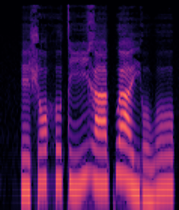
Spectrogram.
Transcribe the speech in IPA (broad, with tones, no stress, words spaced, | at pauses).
e˨ʃɔ˧ho˧ tiː˨˦ɣaː˧kʷaː˦˨ jo˨wo˦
